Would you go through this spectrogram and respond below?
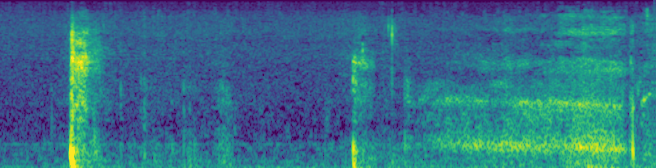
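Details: Two short, harsh coughs from an adult after inhaling from a vape pen, with faint room noise afterward.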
